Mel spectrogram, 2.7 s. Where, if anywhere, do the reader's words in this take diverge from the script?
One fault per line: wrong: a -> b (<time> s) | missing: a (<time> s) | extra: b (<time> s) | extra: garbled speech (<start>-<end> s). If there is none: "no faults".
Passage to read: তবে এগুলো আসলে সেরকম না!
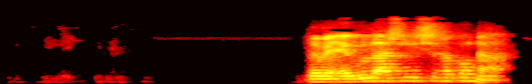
no faults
